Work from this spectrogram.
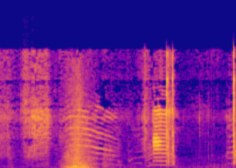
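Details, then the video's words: Domestic cat giving a short meow with a rising then falling tone, after a loud low thump and rustle, followed by a sharp click. "Billi ki Awaj|cat sounds|Cat Mewoing Sound Effect"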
